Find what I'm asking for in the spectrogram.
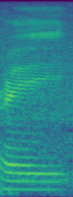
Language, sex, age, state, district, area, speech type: Assamese, male, 45-60, Assam, Golaghat, urban, spontaneous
